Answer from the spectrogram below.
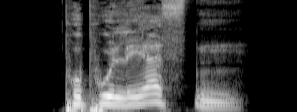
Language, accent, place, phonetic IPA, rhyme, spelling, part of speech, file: German, Germany, Berlin, [popuˈlɛːɐ̯stn̩], -ɛːɐ̯stn̩, populärsten, adjective, De-populärsten.ogg
- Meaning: 1. superlative degree of populär 2. inflection of populär: strong genitive masculine/neuter singular superlative degree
